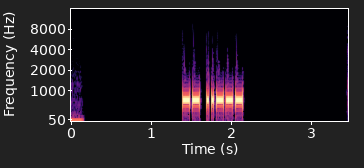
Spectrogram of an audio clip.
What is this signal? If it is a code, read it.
Morse code, heard as a keyed tone, about 40 wpm, 700 Hz. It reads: M2
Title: Single-Letter Single-Number 40wpm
